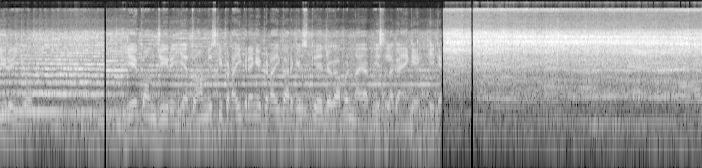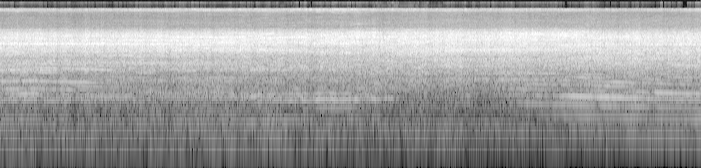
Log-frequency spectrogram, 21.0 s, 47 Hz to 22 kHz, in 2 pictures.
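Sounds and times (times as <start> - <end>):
power cutting tool whining: 6.6 - 21.0.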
